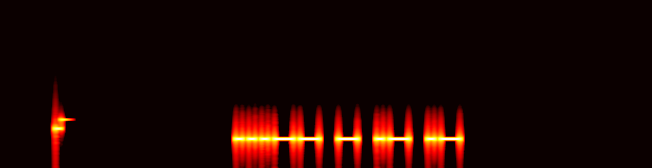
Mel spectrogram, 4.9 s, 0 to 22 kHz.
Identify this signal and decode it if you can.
Morse code, heard as a keyed tone, about 25 wpm, 700 Hz. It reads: 3TAA
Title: Common Cut Numbers - 4-Digit 25wpm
